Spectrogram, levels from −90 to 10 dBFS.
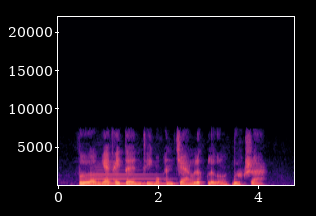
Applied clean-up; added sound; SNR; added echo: none; Wind instrument, woodwind instrument; 10 dB; none.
